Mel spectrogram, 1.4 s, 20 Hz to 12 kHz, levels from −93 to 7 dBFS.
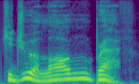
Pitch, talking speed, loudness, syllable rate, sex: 145 Hz, 215 wpm, -15 LUFS, 3.9 syllables/s, male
